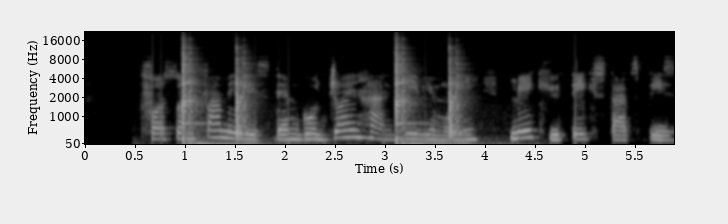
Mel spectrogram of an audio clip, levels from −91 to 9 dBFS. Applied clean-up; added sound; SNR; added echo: none; Tap; -2 dB; none.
